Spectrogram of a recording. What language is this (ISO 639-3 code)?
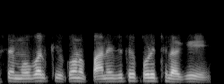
ori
